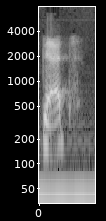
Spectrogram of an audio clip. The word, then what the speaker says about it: debt: And so what they did is try to reflect the origin of the word in our English spelling, even though we never pronounced that B in the first place. So they took this word debt, added a B, and they added it because the word debt comes from a Latin word, debitum, that means, well, debt.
